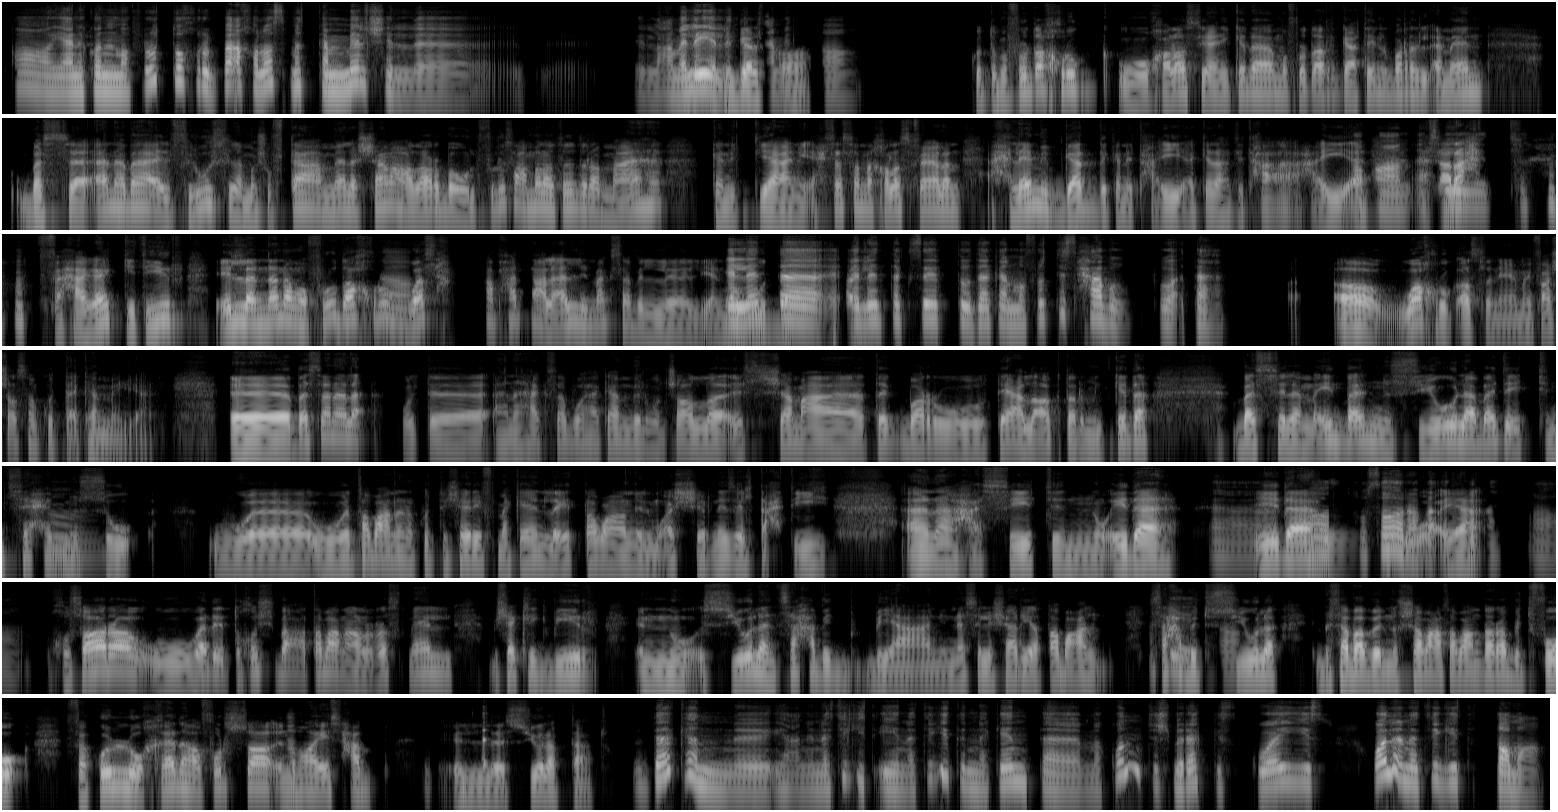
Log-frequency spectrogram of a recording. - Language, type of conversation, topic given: Arabic, podcast, إزاي بتتعامل مع خيبة الأمل لما تفشل وتبدأ تتعلم من جديد؟
- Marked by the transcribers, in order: laugh; other noise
